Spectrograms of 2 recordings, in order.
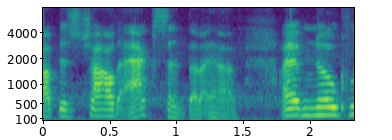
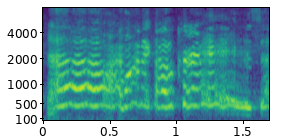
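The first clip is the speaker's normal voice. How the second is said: wild squeal; slower than usual. Pretend. Bursts out against boring delivery.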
